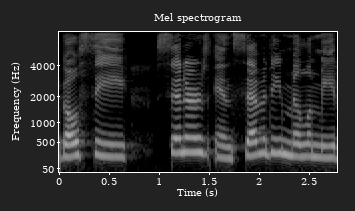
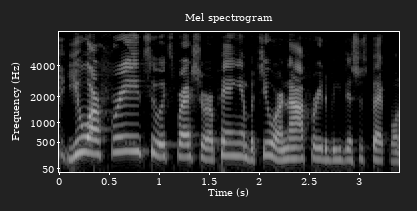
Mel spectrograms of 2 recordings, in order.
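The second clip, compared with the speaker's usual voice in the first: ordinary talk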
